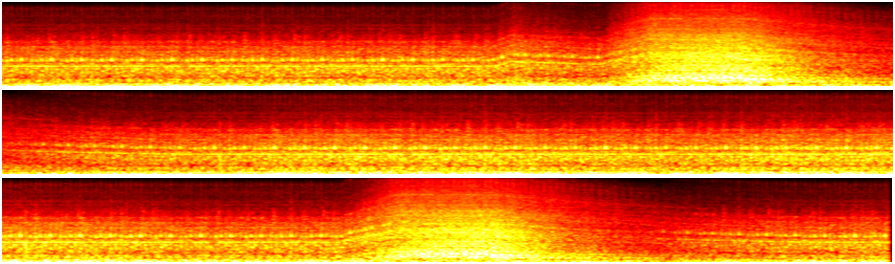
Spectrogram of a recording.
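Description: A semi truck's diesel engine idles.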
